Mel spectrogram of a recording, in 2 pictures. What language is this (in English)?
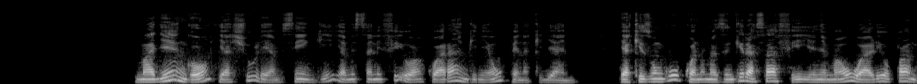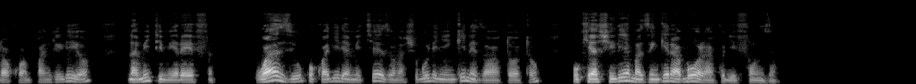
Swahili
